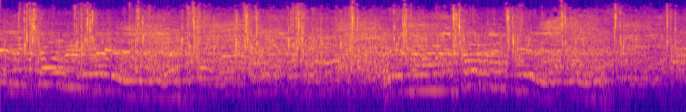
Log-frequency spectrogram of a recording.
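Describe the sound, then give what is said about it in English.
A large crowd sings together in a loud, continuous chorus, with hands clapping in a steady rhythm throughout, in a big arena, as mock troops with papier-mâché swords storm the space singing and clapping. “Choirs come and go from the big arena, and the mock troops of the Lord's Chosen with their papier-mâché swords jokingly storm the space from time to time, singing and clapping.”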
